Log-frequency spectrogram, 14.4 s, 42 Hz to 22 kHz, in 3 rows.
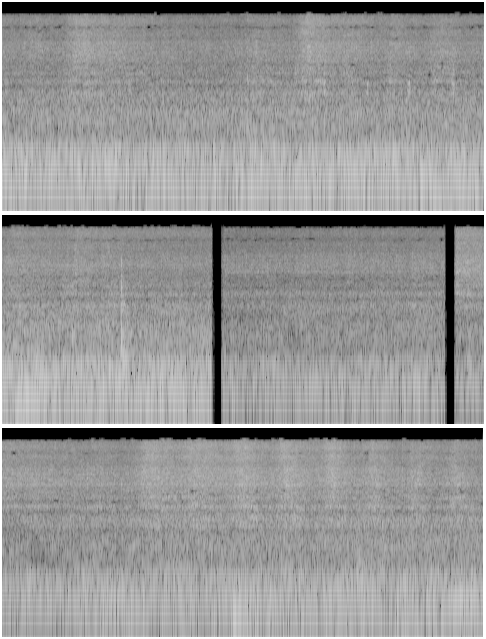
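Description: Spiced masala sizzling and frying in a stainless steel pan as it is stirred with a wooden spatula, a steady hiss while the masala is fried down. The sound cuts out briefly twice, about 7 and 9 seconds in.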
